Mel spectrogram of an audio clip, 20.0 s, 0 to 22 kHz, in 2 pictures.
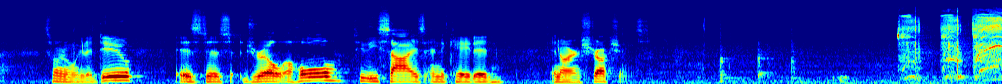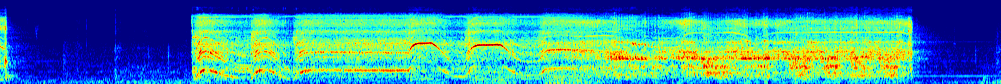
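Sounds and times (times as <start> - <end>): power drill drilling metal: 9.0 - 10.2, 12.0 - 19.3.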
